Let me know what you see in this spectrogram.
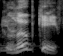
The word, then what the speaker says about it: Lubke: Yeah, almost, but like him and this other guy, Dylan Lube, he's from Lubke from North New Hampshire. – You know, yeah, that's how you pronounce his name.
